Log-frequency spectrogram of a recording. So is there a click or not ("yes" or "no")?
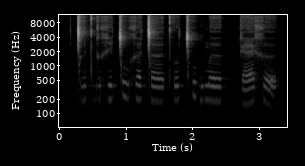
yes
